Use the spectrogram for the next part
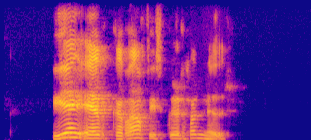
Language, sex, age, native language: Icelandic, male, 20-29, Icelandic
